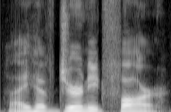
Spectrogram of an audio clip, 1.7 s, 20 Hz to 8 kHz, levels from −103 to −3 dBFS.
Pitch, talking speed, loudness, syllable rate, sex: 125 Hz, 140 wpm, -17 LUFS, 3.3 syllables/s, male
